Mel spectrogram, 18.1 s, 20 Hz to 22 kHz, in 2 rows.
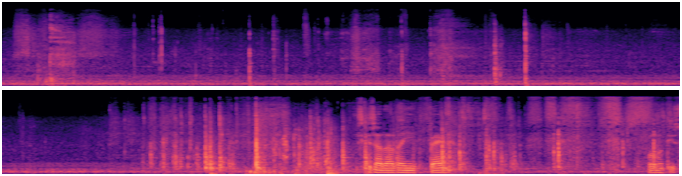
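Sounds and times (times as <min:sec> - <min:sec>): rustling on a desk: 0:10.5 - 0:18.0.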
